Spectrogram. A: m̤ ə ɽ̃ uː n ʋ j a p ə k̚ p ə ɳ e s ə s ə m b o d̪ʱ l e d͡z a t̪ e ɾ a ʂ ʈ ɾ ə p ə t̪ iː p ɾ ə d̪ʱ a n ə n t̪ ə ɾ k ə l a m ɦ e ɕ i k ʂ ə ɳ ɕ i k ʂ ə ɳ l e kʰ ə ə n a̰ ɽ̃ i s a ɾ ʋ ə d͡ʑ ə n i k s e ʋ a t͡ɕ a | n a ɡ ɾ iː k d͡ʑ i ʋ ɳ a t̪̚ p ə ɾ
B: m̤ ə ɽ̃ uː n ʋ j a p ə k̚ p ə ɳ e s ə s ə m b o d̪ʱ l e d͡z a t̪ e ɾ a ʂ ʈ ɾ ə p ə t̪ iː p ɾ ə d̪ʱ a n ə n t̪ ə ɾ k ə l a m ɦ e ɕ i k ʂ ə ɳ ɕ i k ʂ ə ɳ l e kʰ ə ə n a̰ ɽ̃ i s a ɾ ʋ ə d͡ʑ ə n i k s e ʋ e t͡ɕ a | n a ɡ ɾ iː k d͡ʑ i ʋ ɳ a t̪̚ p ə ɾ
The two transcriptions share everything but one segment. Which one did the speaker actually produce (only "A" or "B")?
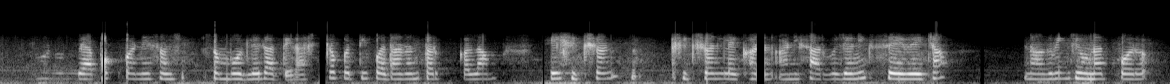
B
